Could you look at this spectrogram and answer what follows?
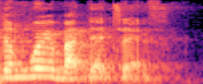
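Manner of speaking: ordinary delivery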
